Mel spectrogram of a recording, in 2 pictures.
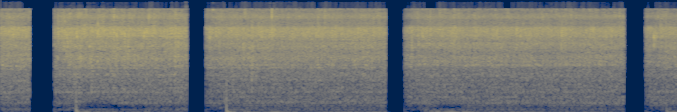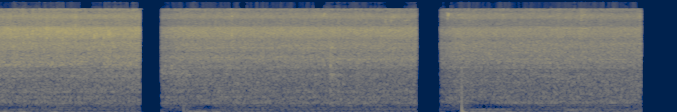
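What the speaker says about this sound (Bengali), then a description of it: "तो देखिए अभी आलू का भुजिया बना रही हूँ" Potato bhujia frying in a pan gives a constant, hissing sizzle, close and fairly quiet, broken into several segments by brief silent cuts.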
